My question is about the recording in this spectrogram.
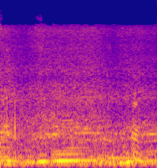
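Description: An engine running steadily at idle.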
